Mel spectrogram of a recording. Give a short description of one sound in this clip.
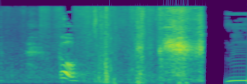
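Clothing rustles and bumps against a phone.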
